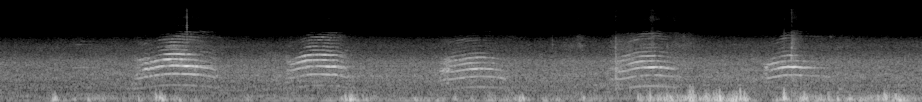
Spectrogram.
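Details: Black cat Luna greets his owner on waking with a loud, jolly series of five arched, harmonic meows spaced roughly every one and a half seconds, each rising then falling, with soft rustling and bedding noise between calls.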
